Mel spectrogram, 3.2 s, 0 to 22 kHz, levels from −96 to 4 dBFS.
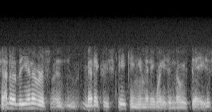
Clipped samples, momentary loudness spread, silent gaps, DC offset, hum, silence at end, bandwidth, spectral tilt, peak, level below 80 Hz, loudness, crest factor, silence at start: under 0.1%; 9 LU; none; under 0.1%; none; 0 s; 5.4 kHz; -8.5 dB/octave; -4 dBFS; -60 dBFS; -20 LUFS; 16 dB; 0 s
